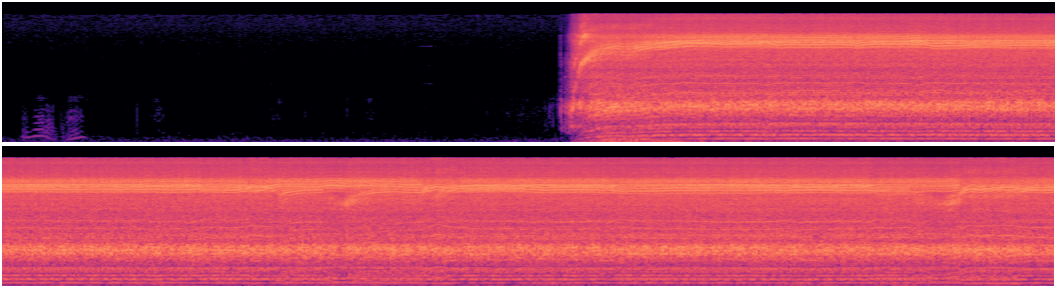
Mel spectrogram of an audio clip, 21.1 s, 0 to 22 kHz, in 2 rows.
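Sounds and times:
drone motors and propellers whining: 5.6s - 21.0s.

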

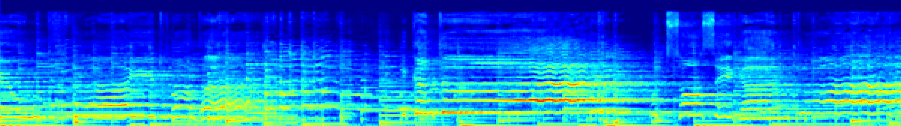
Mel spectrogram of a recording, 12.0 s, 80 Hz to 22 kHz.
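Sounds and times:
woman singing with vibrato: 0.0s - 4.1s, 5.2s - 12.0s
plucked string accompaniment: 0.0s - 12.0s.

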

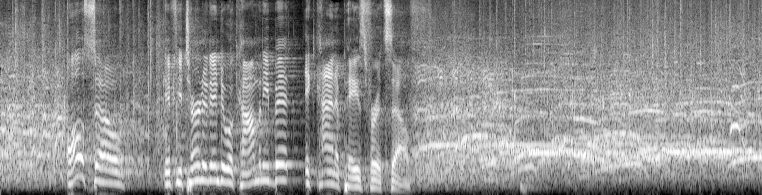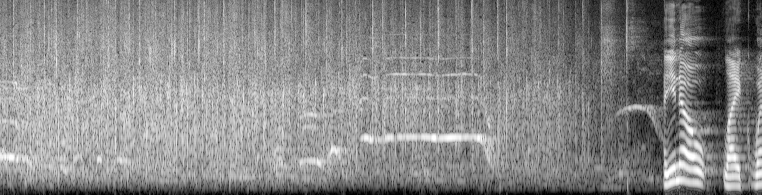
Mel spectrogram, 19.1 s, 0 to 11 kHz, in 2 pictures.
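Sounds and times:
audience applauding and cheering: 0.0s - 2.5s, 5.2s - 17.8s
whoops from crowd: 5.2s - 10.4s, 13.4s - 15.9s, 17.2s - 17.8s.

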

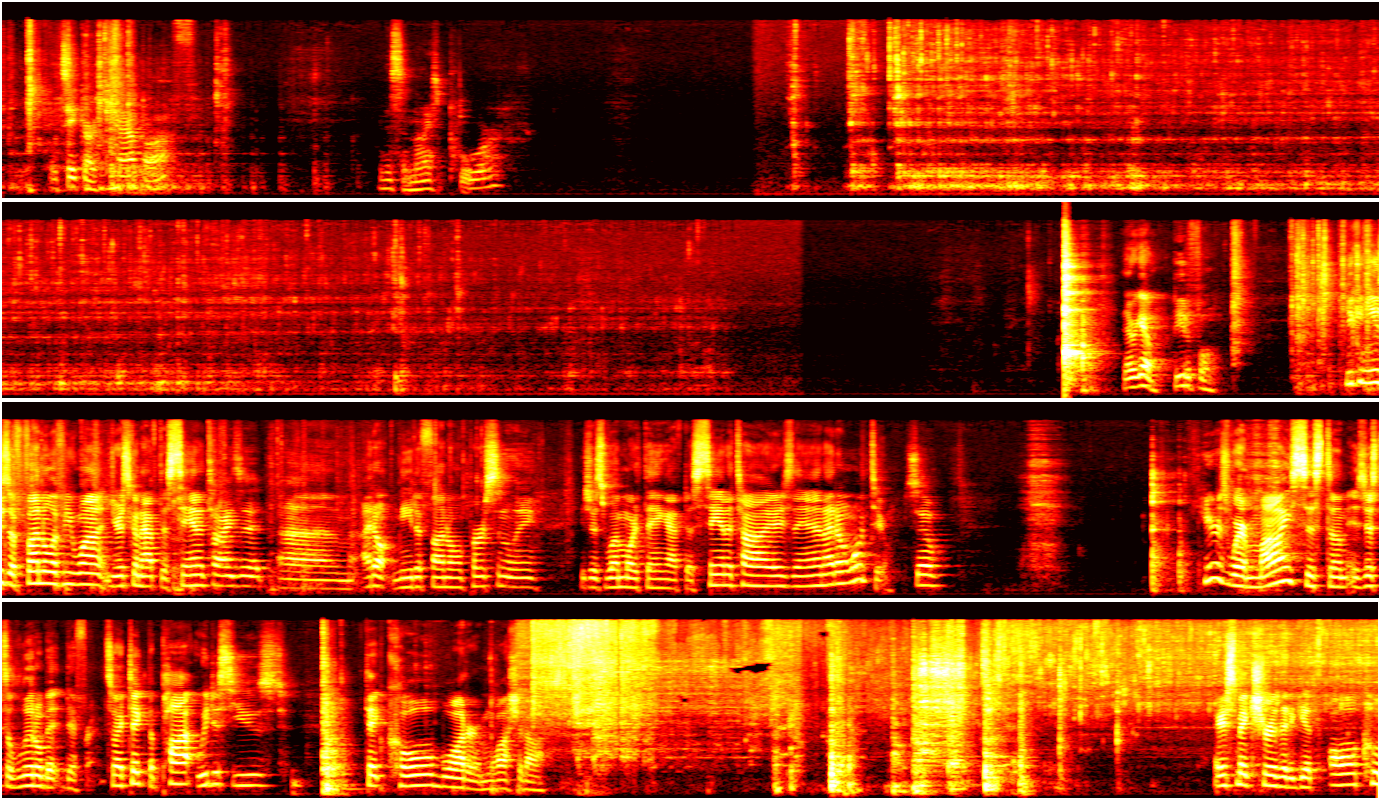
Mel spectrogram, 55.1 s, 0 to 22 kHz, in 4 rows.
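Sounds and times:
faucet water splashing into pot: 7.9s - 21.1s, 46.4s - 55.0s
metal pot clanking on stone: 24.4s - 24.8s, 49.0s - 52.0s
sharp knock of pot: 24.4s - 24.8s.

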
